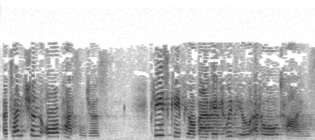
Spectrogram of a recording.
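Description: Formal adult airport announcer, measured delivery, long echo, muffled course recording. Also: female voice, fairly high pitch, sing-song, fairly bright tone. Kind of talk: scripted public address announcements. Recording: muffled echoey hall.

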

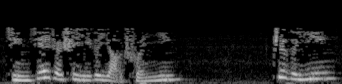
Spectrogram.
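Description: A woman hosts an English pronunciation lesson with gentle encouragement, drawing her example words out slowly and fully. The voice track is a little dull and lo-fi, with a faint hiss underneath. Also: a little high, animated. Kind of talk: friendly scripted lesson narration.

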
